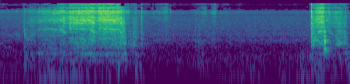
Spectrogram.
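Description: Slow, uneven cranking comes in two bursts and the engine never catches: it turns over but won't fire. Cause suspected, not confirmed.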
